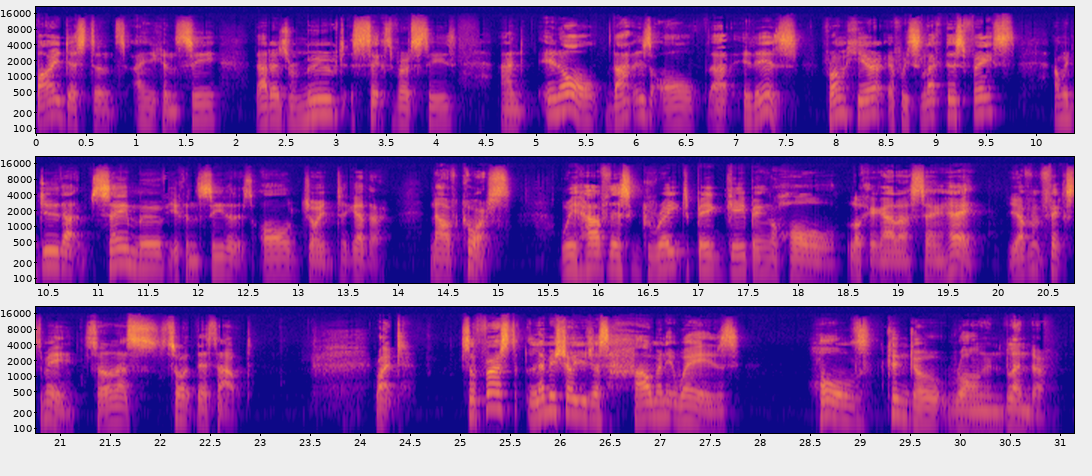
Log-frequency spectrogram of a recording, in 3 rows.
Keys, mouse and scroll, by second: 4.3 m, 4.3 middle click, 8.2 3, 10.3 g, 15.2 g, 15.3 ctrl+z, 15.8 middle click, 20.5 scroll up 1, 21.3 shift+middle click, 22.6-23.2 scroll up 1, 23.2 scroll up 1, 23.4 middle click.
